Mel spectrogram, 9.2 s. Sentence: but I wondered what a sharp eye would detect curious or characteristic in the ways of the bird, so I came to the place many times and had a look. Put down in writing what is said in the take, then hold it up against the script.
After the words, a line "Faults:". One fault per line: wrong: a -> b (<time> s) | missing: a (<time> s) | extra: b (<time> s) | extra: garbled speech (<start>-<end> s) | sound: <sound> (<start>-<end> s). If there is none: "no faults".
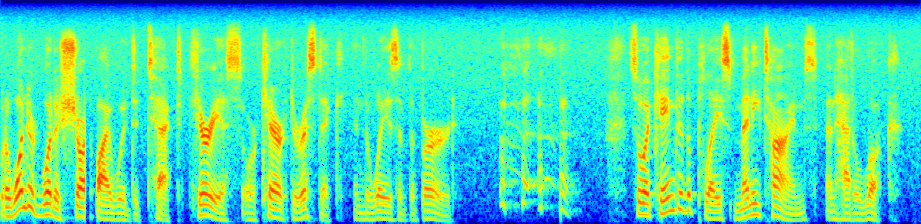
but I wondered what a sharp eye would detect curious or characteristic in the ways of the bird, so I came to the place many times and had a look.
Faults:
sound: dropout (0.8-0.9 s)
sound: cough (5.0-5.8 s)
